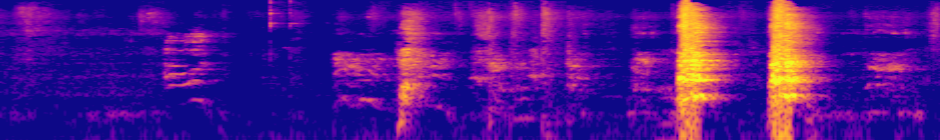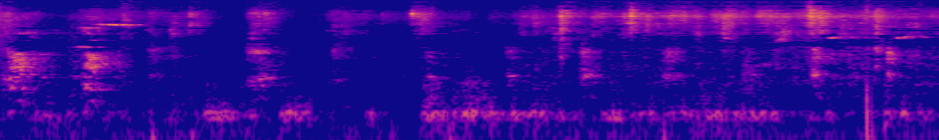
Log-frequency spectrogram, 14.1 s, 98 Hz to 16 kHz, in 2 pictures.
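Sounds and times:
large dog barking: 0:02.9 - 0:06.3.

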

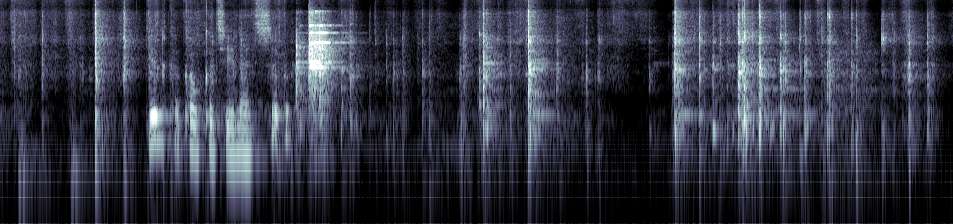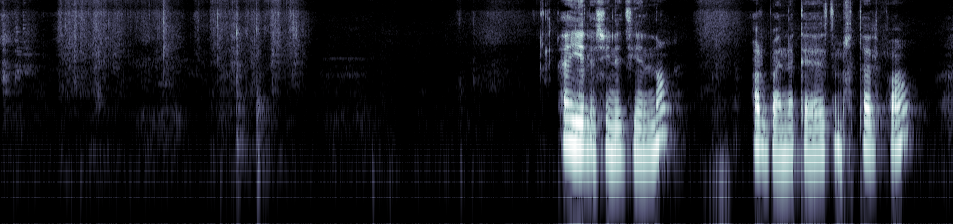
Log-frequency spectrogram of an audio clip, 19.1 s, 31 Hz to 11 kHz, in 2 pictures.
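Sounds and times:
metal spoon scraping saucepan: 0:02.8 - 0:03.8.

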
